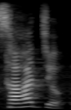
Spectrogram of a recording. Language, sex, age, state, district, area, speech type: Bengali, female, 18-30, West Bengal, Paschim Bardhaman, urban, read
